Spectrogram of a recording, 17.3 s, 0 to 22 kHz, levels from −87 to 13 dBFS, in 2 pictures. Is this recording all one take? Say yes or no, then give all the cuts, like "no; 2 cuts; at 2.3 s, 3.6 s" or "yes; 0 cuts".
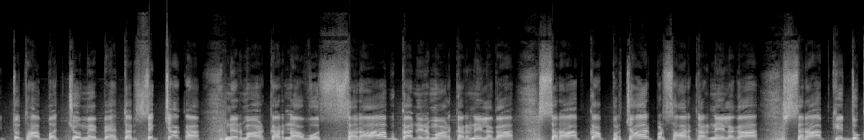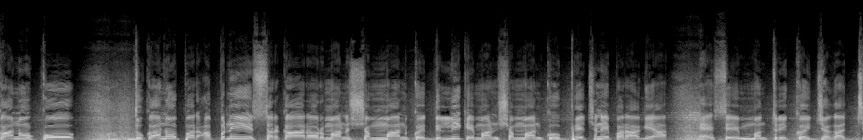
yes; 0 cuts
